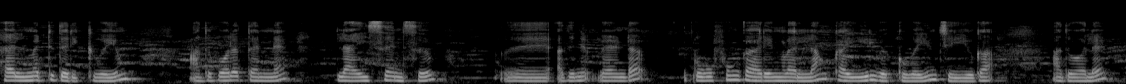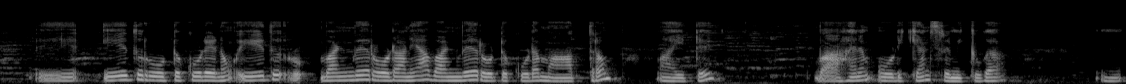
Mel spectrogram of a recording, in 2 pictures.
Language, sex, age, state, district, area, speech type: Malayalam, female, 45-60, Kerala, Palakkad, rural, spontaneous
